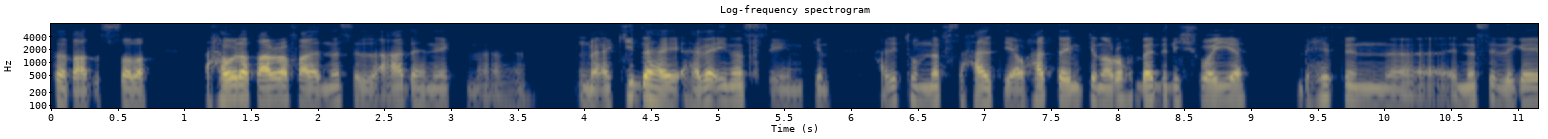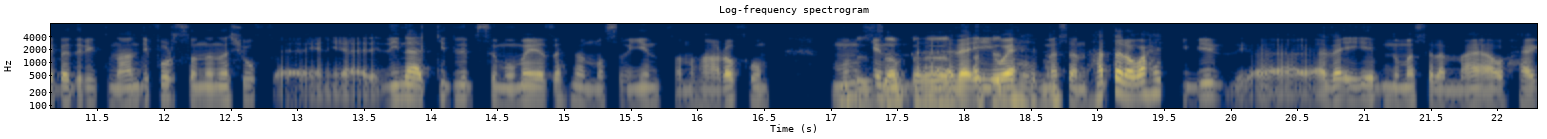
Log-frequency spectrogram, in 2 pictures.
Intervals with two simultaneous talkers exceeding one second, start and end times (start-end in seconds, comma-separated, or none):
17.1-18.7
